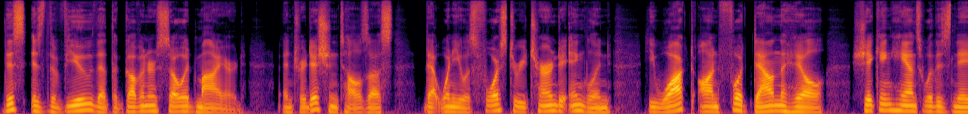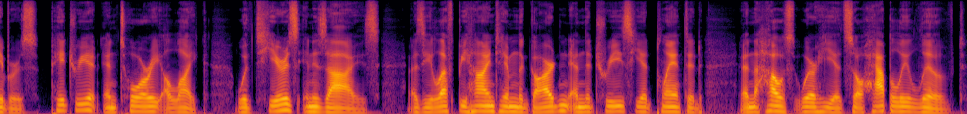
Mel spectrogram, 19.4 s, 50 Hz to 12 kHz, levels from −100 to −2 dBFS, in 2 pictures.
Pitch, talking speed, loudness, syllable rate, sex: 100 Hz, 200 wpm, -23 LUFS, 5.2 syllables/s, male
